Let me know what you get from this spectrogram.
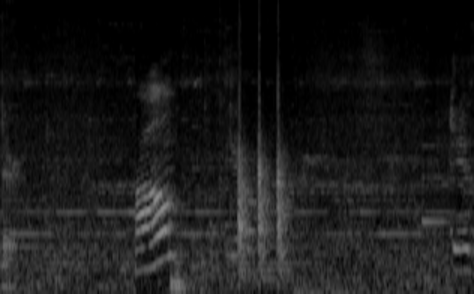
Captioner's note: knock, knock, knock; TV sounds low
